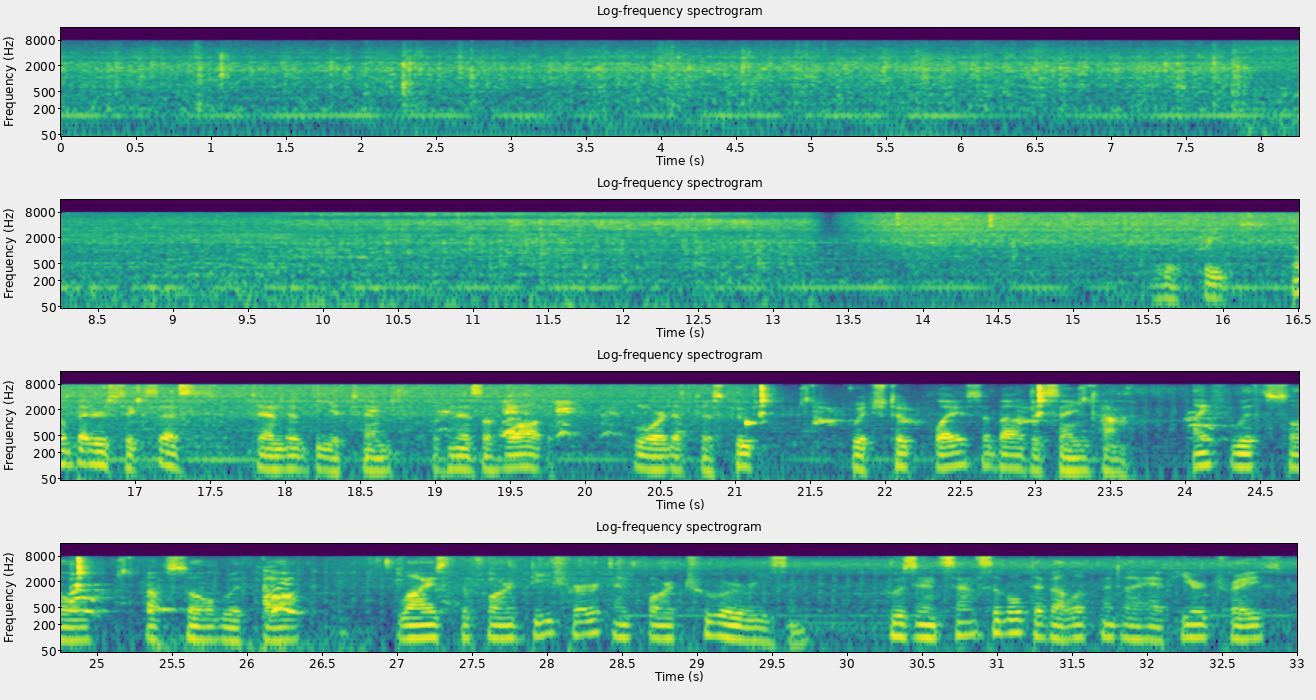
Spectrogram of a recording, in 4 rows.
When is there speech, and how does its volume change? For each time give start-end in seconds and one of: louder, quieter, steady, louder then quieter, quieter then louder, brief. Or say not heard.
15.5-32.9 steady.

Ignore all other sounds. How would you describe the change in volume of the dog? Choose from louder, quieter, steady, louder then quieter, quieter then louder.
quieter then louder.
